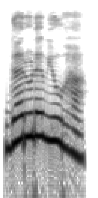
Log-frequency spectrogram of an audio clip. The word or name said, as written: ಗರುಡವ್ಯೂಹ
